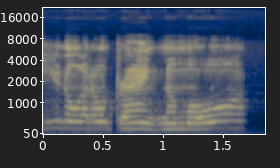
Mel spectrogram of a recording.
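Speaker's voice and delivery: high, whiny, hurt friend's voice; T-Boy sulking. Retold or imitated. T-Boy complaining to his drinking friends, high and whiny. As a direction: whine it up high like a wounded buddy.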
